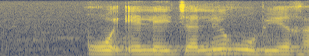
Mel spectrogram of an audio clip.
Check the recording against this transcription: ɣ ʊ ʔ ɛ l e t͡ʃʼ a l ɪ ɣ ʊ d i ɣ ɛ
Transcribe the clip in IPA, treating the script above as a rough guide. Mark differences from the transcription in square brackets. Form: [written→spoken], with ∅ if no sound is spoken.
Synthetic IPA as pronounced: ɣ ʊ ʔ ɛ l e t͡ʃʼ a l ɪ ɣ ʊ [d→b] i ɣ [ɛ→a]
